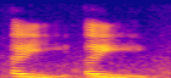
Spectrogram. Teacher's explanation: তারপর ऐ, ऐ, ऐ ভাঙলে আমরা বলেছিলাম অ আর ই পাই, এজন্য অ এর উচ্চারণটা করে ই এর উচ্চারণটা করে দিলে ऐ এর উচ্চারণ হয়ে যাবে ऐ, ऐ। ওই নয়, ওই বললে ঠোঁট আবার গোল হয়ে যায়, ঠিক আছে, ऐ, ऐ, ওই নয়।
